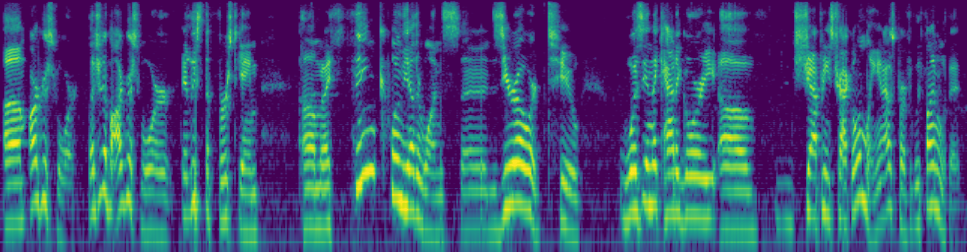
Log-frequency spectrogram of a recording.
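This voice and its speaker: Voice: medium pitch, animated, moderate pace. Casual gamer chatting over lo-fi audio. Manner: informal, opinionated, mildly profane. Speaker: live stream co-host. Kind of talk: casual gaming chat. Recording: dull lo-fi voice-chat audio.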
